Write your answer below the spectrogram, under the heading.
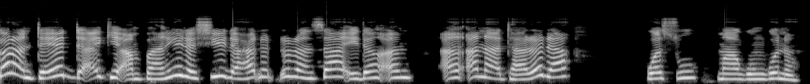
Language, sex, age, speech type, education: Hausa, female, 46-60, spontaneous, secondary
